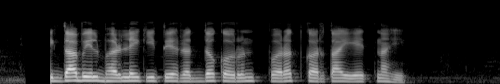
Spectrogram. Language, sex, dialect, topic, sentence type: Marathi, male, Varhadi, banking, statement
